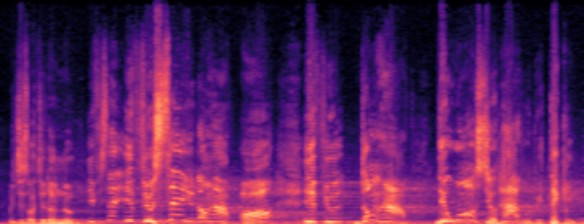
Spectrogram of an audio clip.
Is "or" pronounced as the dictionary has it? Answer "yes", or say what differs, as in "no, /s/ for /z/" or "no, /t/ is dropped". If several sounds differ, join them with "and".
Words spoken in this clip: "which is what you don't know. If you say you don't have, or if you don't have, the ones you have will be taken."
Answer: no, /l/ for /ɹ/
